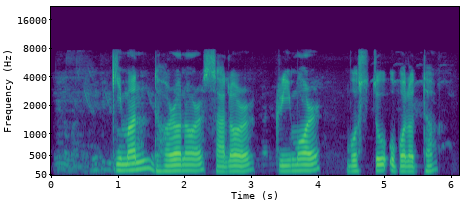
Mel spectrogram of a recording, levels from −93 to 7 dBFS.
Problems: constant background noise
